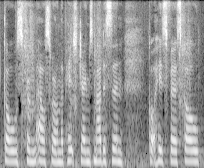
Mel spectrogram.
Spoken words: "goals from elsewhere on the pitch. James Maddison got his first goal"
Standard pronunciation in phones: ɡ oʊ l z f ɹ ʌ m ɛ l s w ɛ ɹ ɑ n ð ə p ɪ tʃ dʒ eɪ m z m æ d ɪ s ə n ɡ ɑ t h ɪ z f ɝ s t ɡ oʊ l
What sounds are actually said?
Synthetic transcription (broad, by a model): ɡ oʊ l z f ɹ ʌ m ɛ l s w ɛ ɹ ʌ n ð ə p ɪ tʃ dʒ eɪ m z m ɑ d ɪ s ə n ɡ ɑ t h ɪ z f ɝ s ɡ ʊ l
